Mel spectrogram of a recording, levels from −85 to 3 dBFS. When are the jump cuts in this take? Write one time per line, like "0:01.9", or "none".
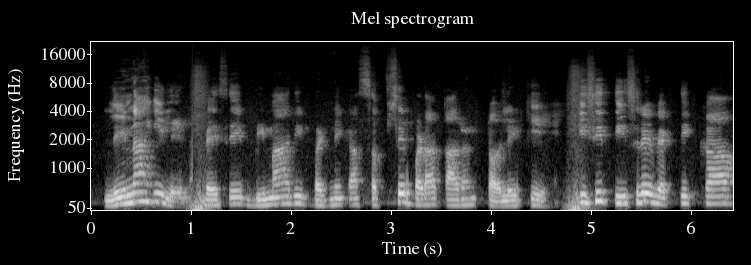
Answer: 0:01.0
0:04.7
